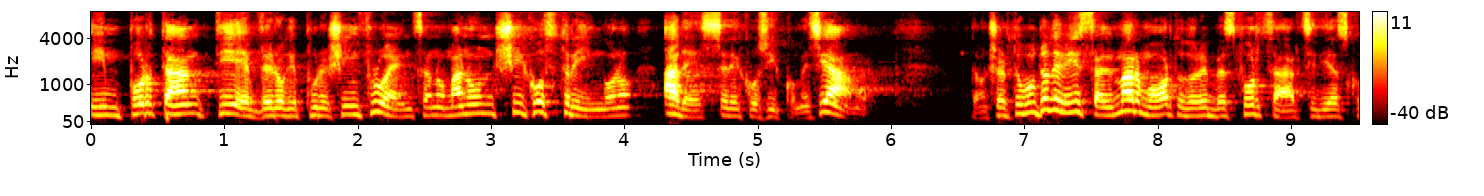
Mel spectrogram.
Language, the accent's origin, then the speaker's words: Italian; Rome, Lazio, Italy; io sono romano di 7 generazioni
